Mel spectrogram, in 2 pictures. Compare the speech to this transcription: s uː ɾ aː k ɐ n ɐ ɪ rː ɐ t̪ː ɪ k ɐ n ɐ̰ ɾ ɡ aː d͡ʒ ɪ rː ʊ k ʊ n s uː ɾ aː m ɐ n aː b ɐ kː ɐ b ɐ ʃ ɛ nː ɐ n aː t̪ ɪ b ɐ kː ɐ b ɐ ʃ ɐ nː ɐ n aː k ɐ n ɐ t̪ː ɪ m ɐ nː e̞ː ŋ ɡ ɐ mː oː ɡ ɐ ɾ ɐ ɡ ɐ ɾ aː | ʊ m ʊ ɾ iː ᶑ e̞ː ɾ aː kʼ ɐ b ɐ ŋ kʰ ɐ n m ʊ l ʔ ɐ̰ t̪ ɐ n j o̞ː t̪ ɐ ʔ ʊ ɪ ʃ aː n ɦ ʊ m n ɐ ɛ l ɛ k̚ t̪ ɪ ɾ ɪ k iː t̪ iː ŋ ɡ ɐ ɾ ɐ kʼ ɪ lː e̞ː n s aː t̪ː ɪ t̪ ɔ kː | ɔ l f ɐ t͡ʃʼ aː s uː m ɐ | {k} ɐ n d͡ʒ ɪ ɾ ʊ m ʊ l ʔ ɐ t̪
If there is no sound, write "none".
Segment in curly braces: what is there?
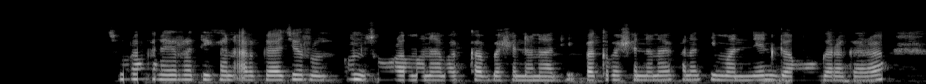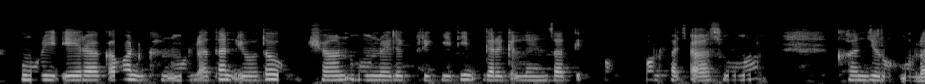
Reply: kʰ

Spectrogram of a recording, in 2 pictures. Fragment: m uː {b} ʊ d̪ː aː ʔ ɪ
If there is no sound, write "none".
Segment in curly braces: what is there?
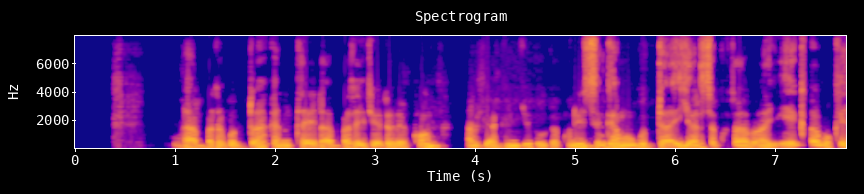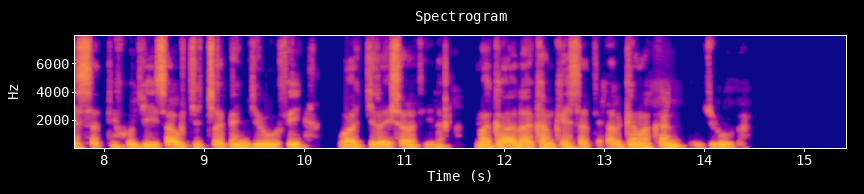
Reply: ɡ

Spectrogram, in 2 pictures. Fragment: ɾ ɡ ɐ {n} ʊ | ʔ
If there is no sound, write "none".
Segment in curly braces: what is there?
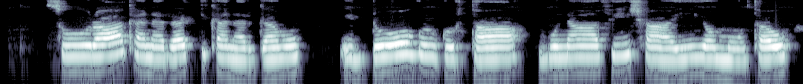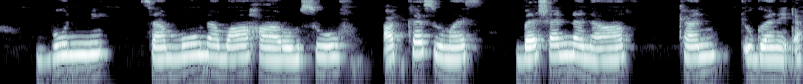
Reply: m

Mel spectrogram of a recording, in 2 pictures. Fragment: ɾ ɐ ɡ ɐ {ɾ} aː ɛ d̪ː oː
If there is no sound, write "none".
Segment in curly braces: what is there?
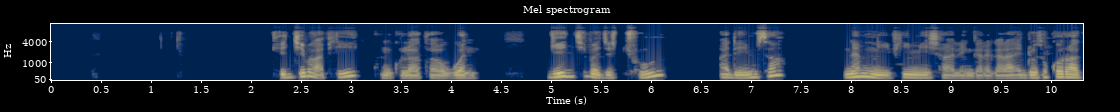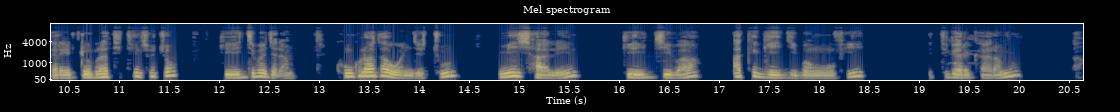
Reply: ɾ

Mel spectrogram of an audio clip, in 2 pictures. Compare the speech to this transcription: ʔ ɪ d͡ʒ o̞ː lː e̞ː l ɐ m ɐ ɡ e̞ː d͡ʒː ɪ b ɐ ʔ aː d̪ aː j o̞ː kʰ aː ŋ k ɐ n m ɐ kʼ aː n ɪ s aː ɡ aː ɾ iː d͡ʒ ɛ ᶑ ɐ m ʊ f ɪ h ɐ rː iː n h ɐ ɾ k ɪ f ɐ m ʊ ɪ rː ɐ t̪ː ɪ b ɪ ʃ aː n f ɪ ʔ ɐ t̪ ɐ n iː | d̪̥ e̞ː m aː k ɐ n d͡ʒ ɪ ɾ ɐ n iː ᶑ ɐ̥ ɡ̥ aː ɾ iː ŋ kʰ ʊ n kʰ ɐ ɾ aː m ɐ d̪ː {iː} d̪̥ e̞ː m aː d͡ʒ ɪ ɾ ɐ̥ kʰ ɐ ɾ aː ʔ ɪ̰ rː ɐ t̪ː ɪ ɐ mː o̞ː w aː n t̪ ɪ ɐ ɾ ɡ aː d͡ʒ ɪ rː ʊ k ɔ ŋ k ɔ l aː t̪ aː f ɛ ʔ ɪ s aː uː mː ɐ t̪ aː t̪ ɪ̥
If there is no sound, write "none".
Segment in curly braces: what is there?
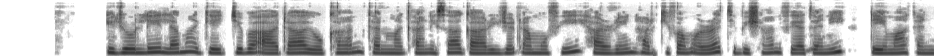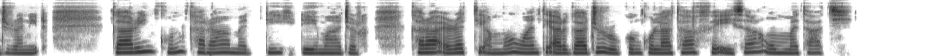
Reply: iː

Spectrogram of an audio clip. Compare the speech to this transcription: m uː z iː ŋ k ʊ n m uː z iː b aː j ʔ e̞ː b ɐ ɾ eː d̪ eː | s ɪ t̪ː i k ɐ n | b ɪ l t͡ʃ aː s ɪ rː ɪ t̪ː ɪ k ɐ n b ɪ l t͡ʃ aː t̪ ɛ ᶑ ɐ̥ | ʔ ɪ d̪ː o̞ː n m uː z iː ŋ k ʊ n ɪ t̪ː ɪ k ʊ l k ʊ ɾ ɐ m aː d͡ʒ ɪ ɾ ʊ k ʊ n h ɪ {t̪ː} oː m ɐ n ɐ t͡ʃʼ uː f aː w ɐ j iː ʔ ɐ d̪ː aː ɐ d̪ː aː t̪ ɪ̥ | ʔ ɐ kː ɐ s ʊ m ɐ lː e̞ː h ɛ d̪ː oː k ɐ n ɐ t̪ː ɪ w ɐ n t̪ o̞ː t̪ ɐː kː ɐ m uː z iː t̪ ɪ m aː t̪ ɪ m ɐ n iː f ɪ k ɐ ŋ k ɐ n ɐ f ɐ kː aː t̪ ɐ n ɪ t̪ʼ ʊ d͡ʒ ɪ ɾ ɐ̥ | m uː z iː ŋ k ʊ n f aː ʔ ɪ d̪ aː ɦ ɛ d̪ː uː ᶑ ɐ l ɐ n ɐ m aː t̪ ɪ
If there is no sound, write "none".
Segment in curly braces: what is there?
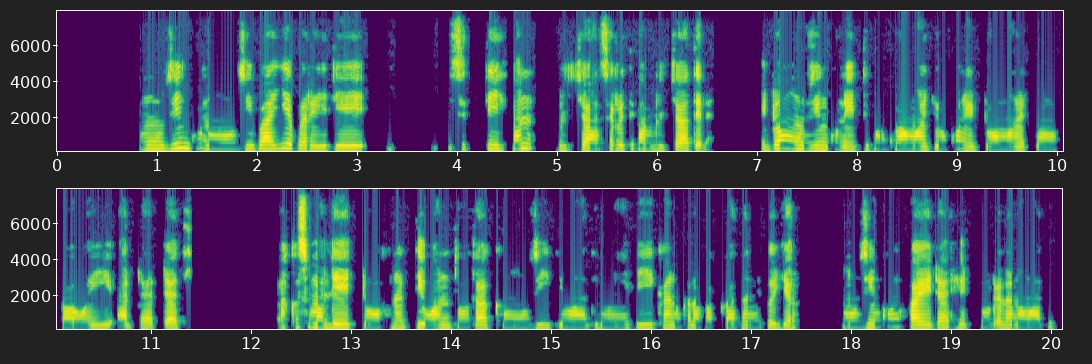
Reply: d̪ː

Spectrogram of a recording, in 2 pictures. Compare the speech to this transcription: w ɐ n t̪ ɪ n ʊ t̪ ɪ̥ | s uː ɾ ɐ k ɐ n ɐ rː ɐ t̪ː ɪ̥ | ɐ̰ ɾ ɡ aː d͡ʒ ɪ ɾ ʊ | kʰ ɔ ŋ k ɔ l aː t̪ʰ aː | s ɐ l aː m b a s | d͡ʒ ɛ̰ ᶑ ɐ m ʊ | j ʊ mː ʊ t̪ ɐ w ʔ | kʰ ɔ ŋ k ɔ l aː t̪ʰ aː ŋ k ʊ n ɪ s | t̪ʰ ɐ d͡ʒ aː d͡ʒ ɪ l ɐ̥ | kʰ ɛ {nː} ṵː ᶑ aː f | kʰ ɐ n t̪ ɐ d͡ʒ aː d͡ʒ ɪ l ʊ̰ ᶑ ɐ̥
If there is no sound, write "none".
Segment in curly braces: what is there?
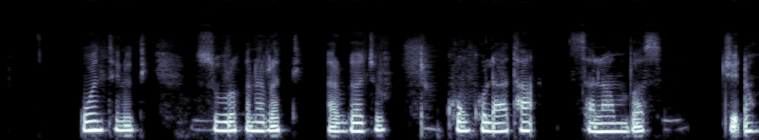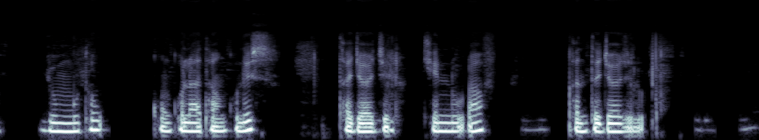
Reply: nː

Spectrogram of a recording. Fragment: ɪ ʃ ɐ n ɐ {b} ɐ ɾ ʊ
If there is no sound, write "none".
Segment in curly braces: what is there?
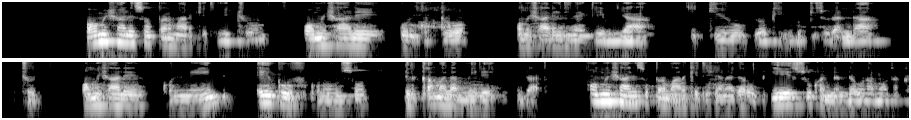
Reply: ɡ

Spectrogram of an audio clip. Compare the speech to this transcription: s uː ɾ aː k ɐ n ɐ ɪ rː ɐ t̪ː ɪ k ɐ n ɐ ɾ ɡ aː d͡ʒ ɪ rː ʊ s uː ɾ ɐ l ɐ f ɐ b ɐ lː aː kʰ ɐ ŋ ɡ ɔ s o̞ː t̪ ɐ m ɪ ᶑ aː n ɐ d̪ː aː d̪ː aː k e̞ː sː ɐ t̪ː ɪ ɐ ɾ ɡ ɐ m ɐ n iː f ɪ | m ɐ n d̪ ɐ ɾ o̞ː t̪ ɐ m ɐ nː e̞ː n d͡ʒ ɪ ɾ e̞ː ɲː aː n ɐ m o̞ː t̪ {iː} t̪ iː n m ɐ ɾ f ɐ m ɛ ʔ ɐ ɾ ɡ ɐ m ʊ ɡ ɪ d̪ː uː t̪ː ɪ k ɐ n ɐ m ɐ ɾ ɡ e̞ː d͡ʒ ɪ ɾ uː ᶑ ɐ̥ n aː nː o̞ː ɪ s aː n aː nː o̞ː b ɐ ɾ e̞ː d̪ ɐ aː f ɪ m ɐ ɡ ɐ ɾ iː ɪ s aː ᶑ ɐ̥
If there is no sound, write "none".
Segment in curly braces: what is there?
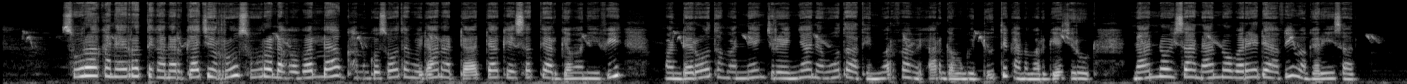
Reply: aː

